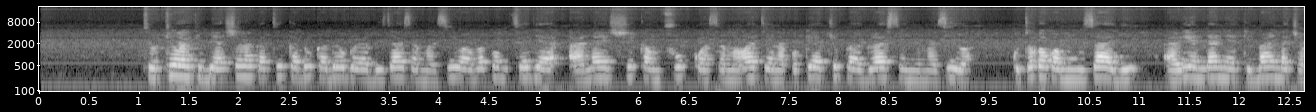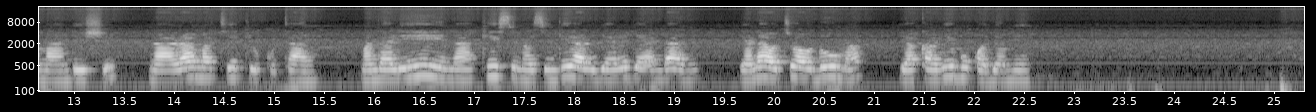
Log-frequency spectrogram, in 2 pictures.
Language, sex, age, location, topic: Swahili, male, 18-24, Dar es Salaam, finance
